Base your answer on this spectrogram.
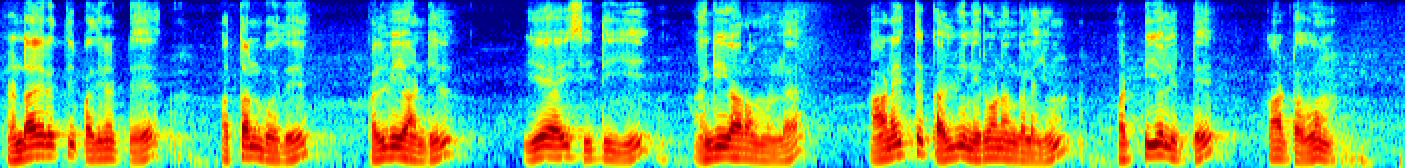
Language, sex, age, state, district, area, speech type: Tamil, male, 60+, Tamil Nadu, Sivaganga, urban, read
